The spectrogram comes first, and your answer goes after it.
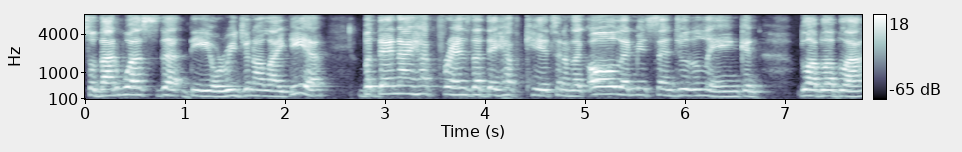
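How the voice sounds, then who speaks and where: Medium-pitched female voice in a Spanish accent, at a moderate pace with ordinary pitch variation. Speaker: ESL teacher. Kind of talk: casual interview. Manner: hesitant fillers.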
